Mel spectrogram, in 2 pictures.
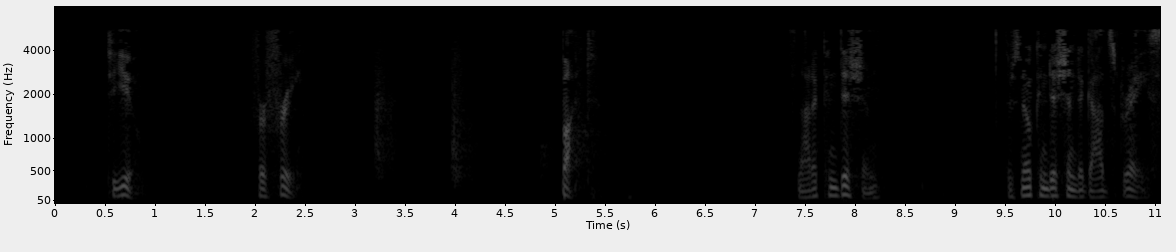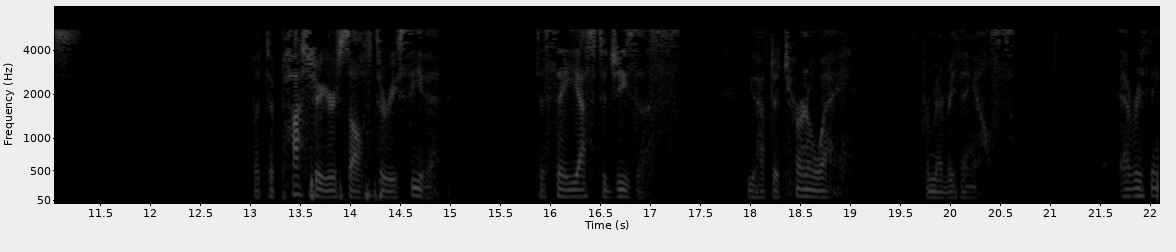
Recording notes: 7PM Service. Sermons preached at Church of the Good Shepherd, Maitland, Florida.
